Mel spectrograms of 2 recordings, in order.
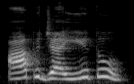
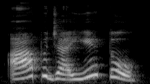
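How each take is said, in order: Both takes have the same delivery.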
